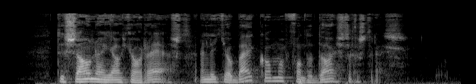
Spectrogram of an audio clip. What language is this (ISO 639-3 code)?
fry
